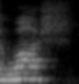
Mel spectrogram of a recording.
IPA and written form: wɒʃ (wash)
